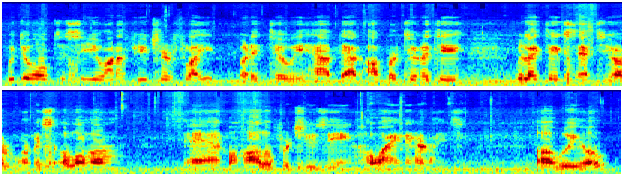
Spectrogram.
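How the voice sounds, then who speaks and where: Male flight attendant on PA, loud cabin noise. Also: mid-range voice, a little fast. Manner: polite, practised, formal delivery. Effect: aircraft PA speaker. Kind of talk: cabin announcement after landing. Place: inside an airliner cabin. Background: loud aircraft cabin and engine noise.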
